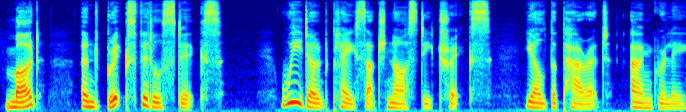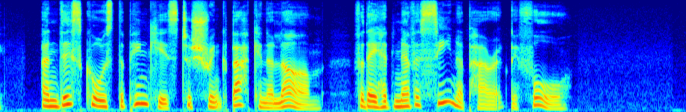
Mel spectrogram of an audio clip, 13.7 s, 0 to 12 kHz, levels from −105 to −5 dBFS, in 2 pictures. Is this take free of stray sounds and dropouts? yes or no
yes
